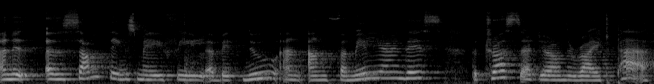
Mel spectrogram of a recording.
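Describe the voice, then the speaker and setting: Lively in intonation, a woman with a Swedish accent speaks at a fairly slow pace, with audible room echo. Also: fairly high pitch for a woman. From Sweden. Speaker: tarot reader. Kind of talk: tarot reading. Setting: room in the kitchen, high ceiling. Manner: halting. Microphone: echoey room sound.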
